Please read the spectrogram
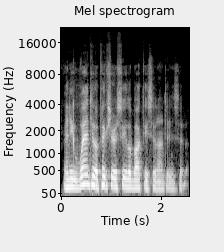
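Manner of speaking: normal talking voice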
